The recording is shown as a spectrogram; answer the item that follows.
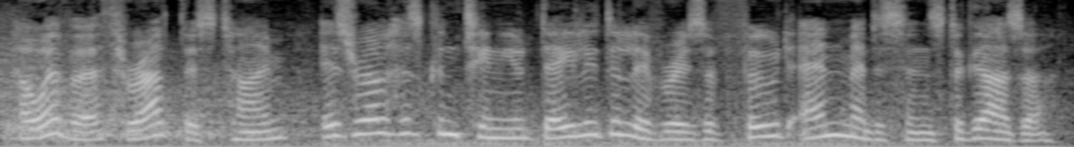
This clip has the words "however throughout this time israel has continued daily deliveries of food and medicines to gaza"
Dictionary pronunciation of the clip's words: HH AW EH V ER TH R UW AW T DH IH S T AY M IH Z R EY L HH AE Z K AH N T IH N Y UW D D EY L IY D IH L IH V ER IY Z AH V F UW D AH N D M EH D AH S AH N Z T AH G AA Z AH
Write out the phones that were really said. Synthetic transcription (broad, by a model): HH AW EH V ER TH R UW AW T DH IH S T AY M IH Z R EY L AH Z K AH N T IH N Y UW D D EY L IY D IH L IH V ER IY Z AH V F UW D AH N M EH D AH S AH N Z T AH G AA Z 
